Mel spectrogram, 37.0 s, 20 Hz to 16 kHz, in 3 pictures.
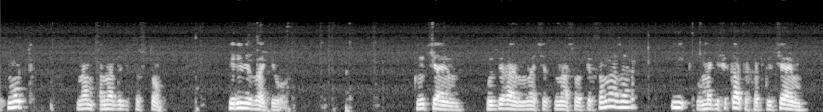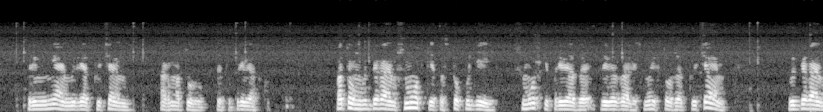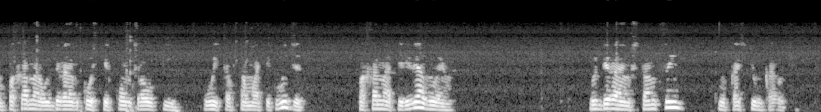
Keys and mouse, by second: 0.9-1.5 shift+middle drag, 3.1-3.6 shift+middle drag, 4.3-4.7 shift+middle drag, 5.2-5.6 middle drag, 6.4 click, 10.3 click, 12.4 click, 16.0 click, 17.7 click, 21.6 click, 23.6 click, 24.8-25.2 shift+drag, 26.6 ctrl+p, 33.7 click.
